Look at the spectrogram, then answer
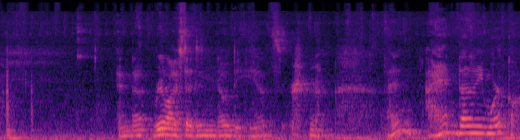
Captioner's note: laughs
